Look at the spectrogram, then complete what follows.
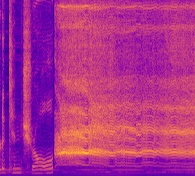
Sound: screaming

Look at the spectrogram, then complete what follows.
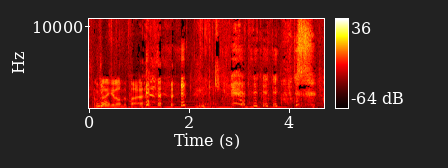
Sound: both laughing

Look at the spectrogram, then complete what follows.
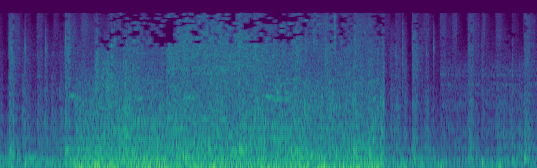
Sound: intense rock music at double speed; loud crash; intense rock music at double speed

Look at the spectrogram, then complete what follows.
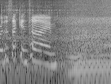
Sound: motor running

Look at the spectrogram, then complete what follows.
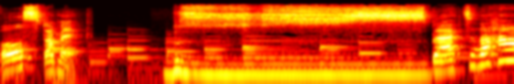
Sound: buzzing

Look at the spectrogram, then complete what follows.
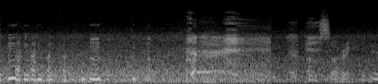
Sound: both laugh

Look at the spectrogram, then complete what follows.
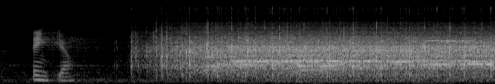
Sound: applause

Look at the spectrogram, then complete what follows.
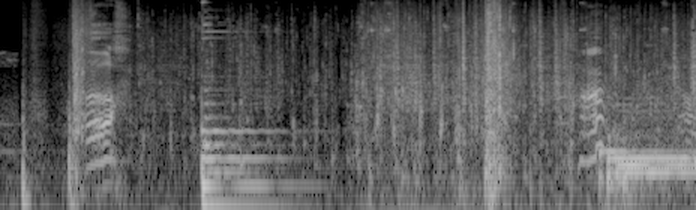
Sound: concerning soup noises

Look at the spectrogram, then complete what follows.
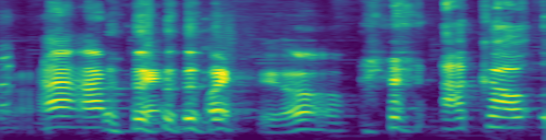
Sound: laugh

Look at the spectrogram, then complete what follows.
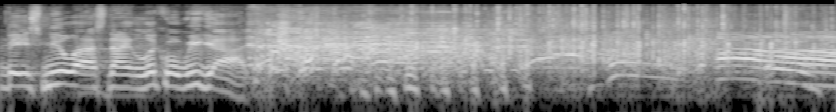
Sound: audience laughs and applauds

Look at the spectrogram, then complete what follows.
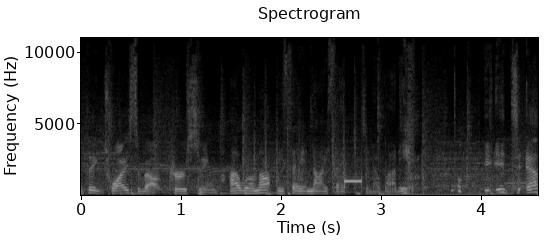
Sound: laughs

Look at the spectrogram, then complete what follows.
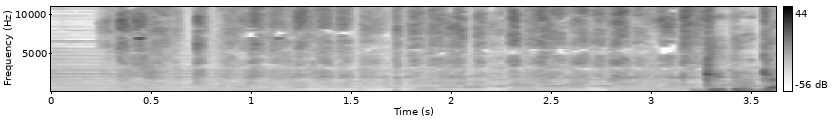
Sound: carnival music; coloring scratching

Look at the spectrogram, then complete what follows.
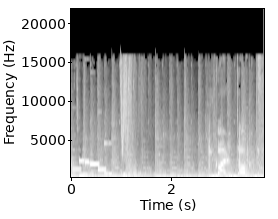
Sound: electrical whoosh

